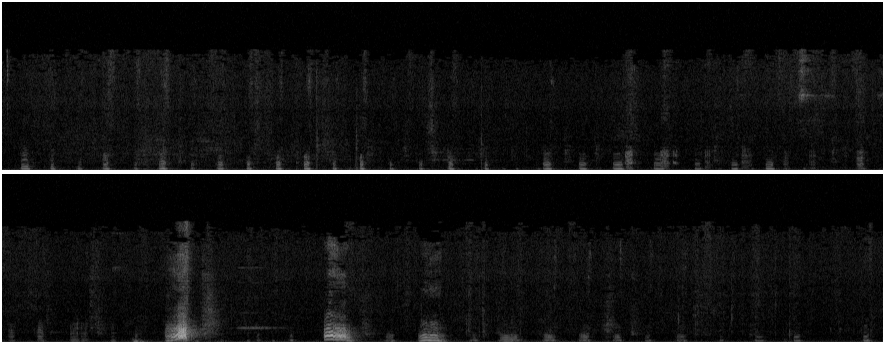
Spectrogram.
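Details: Sixteen-day-old Havanese puppies, a litter of four, walking and vocalising in their whelping box; quick faint squeaks about once a second, then a few louder whining cries near the middle, constant low background hum.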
